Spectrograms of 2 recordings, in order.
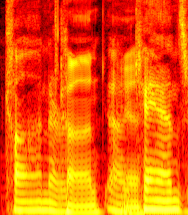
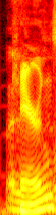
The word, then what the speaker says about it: Cairns: in that foreign tongue, like that city in Northern Australia, Cairn. Mm-hmm. Which we'd all call Cans or something like that. Sure. Or Karens. I think it's Karens. We pronounce it Karens, Cairns.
